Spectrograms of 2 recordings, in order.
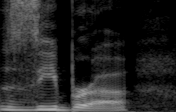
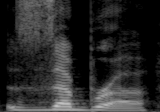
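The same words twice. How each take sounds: First: Zebra is pronounced the way non-Europeans say it. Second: Zebra is pronounced the way most Europeans say it. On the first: "not zebra" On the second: "that's how most Europeans say it"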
